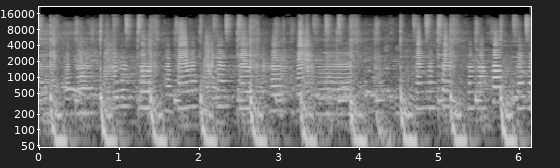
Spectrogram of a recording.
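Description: Live electro swing music: a trombone plays a melodic line over a steady electronic beat with bass.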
